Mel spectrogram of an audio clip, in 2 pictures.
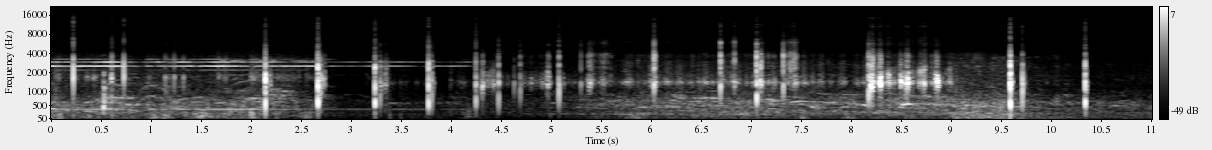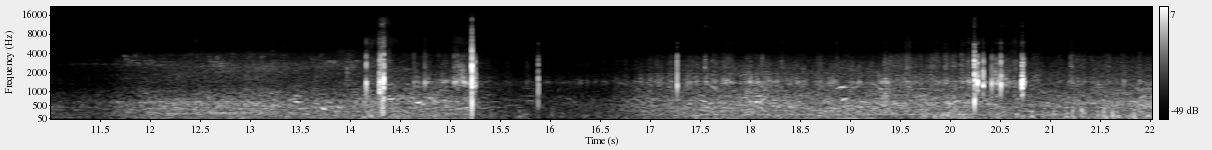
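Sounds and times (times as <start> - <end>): street hum: 0.0 - 22.0
small birds chirping: 10.9 - 15.2.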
